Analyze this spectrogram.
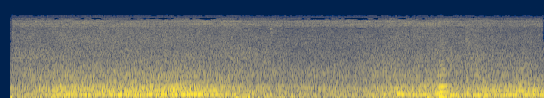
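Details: Killer bees swarming over a honeycomb frame held by a beekeeper; a dense, unbroken low buzzing hum fills the recording, steady in loudness, with a brief swell near the end.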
